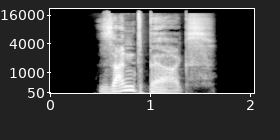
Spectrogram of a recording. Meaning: genitive singular of Sandberg
- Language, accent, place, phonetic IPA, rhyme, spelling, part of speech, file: German, Germany, Berlin, [ˈzantˌbɛʁks], -antbɛʁks, Sandbergs, noun, De-Sandbergs.ogg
